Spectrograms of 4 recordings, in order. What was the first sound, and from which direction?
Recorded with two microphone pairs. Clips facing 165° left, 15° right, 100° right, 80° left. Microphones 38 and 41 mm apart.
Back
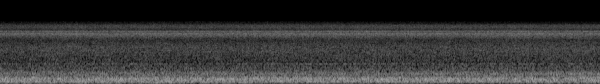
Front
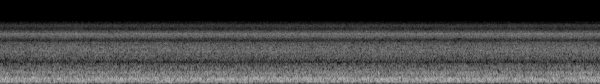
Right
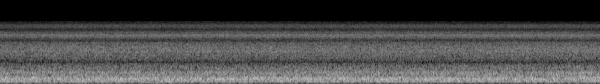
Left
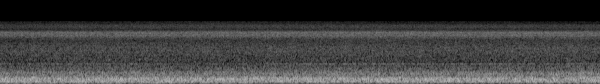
A vehicle, 60° right.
